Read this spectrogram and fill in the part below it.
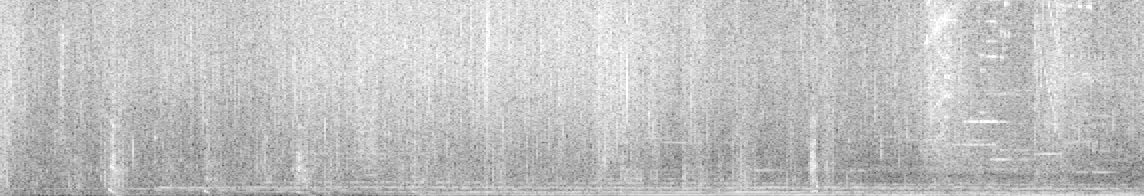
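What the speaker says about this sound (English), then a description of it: "The water's coming into the wall, towards a hollow, maybe." Water streaming into a wall beside a waterfall in the game Horizon Forbidden West, a steady splashing flow with scattered drips, joined partway through by a low sustained game tone.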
